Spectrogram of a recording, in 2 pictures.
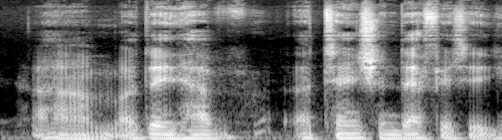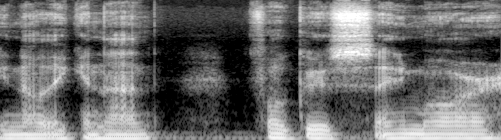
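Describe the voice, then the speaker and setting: On a very clean recording with a silent background, a man with a fairly low pitch and a dark, mellow, somewhat breathy tone speaks in a monotone, flat intonation. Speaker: spiritual course student. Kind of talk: recorded course assignment monologue. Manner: halting, many fillers.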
